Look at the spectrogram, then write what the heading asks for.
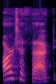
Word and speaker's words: RTFKT: So, RTFKT, which uh is pronounced as Artifact, is Nike's fourth brand alongside Jordan and Converse brand.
